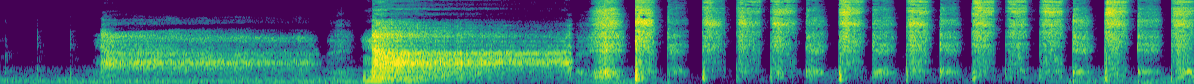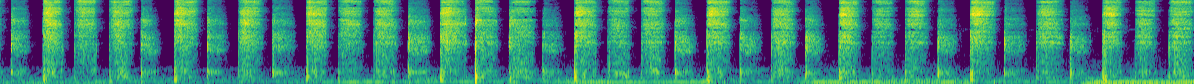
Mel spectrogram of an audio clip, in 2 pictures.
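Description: A person making rhythmic breathy hisses through a hand held over the mouth. After two longer breaths at the start, short sharp hisses follow at a steady pace of about two a second, with a low rumble coming and going under them in the second half.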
